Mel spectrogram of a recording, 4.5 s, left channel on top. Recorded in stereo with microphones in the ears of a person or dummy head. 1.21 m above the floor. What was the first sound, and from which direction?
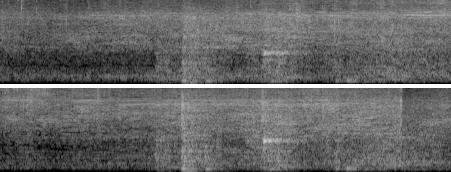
A sliding door, 75° right (ahead or behind).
